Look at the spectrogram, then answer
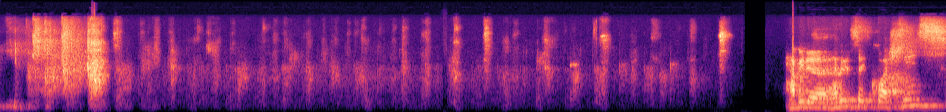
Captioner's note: applause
